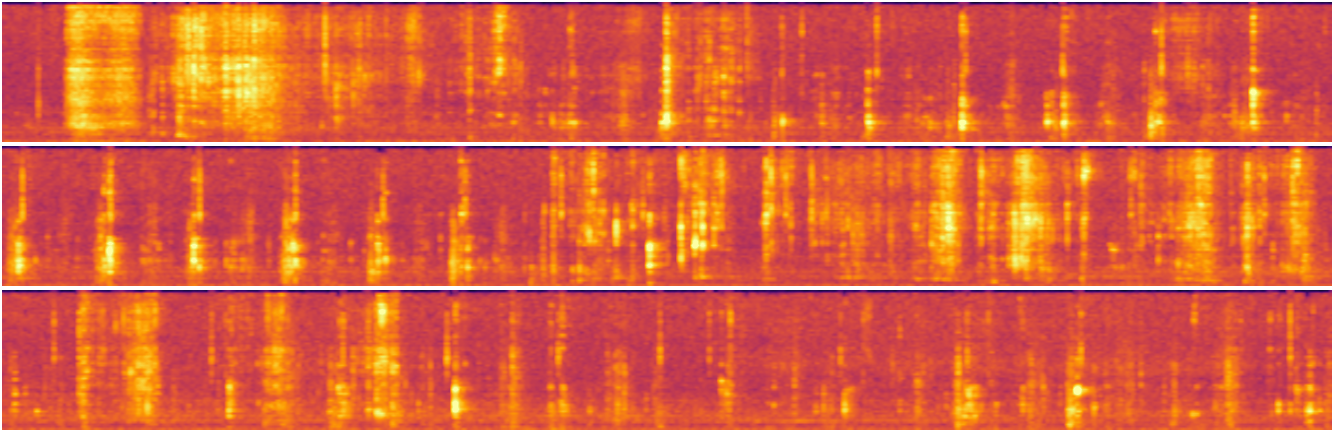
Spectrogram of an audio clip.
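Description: Close-miked chewing of a deep-fried cheese ball: an irregular run of small crisp crunches and wet mouth clicks.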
